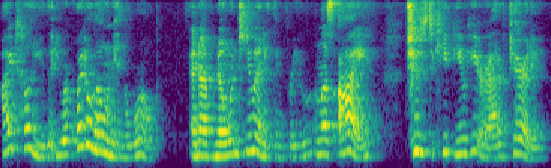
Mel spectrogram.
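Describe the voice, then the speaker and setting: A woman's voice: on the high side, expressive, brisk, mellow, reverberant, pitched above the performer's own voice, close to an everyday voice, low-quality recording. A woman voicing a harsh, domineering middle-aged schoolmistress in a storybook reading, cold and scornful.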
